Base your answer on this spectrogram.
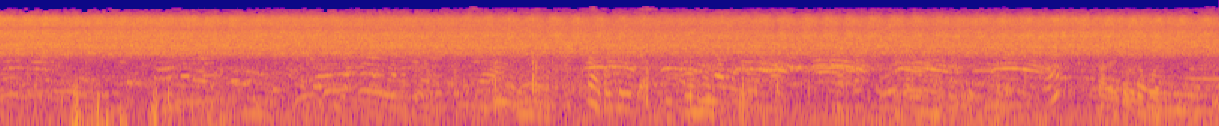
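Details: Cicadas fill the summer air at Oji Zoo with a steady, high, hissing drone while visitors talk nearby near a panda.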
